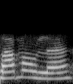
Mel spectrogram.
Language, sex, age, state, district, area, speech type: Tamil, female, 18-30, Tamil Nadu, Ariyalur, rural, conversation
